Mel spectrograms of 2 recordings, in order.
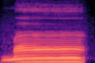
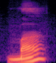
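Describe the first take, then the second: First: The vowel is stretched twice as long. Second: The vowel is short. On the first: "we are going to stretch it twice as long as harakat" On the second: "if meme had harakat, we would recite it as"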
